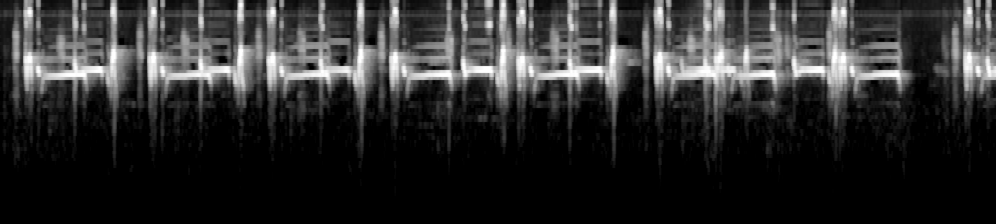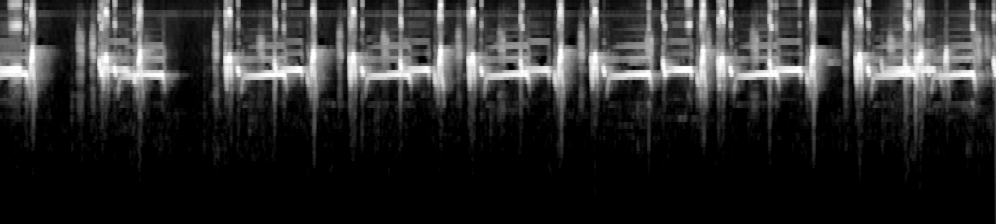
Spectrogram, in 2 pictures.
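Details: Bar-winged prinia lure call for attracting wild prinias in rice fields, gardens or forest, giving rapid, bright chirping phrases repeated over and over at a steady pace.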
